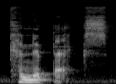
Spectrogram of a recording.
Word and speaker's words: Knipex: XS water pump pliers made by knipex yes that's how the company wants Americans to pronounce their name made in Germany and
